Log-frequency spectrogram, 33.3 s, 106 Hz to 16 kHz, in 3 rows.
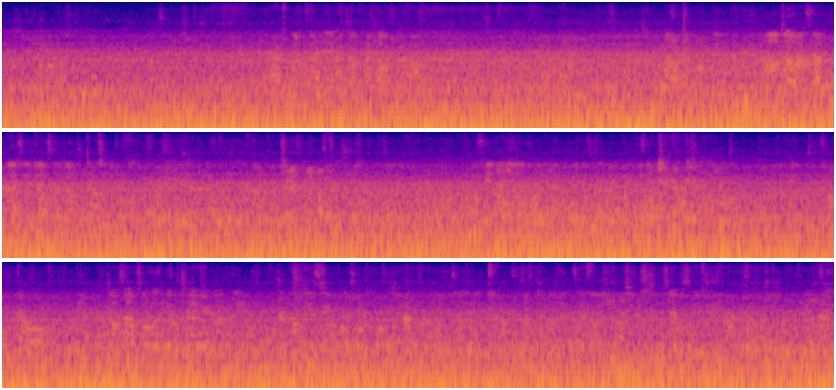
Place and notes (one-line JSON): {"title": "Fuxinggang Station - Navigation", "date": "2013-07-11 15:26:00", "description": "Navigation, Site staff are introduced to a group of children MRT, Sony PCM D50 + Soundman OKM II", "latitude": "25.14", "longitude": "121.49", "altitude": "10", "timezone": "Asia/Taipei"}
